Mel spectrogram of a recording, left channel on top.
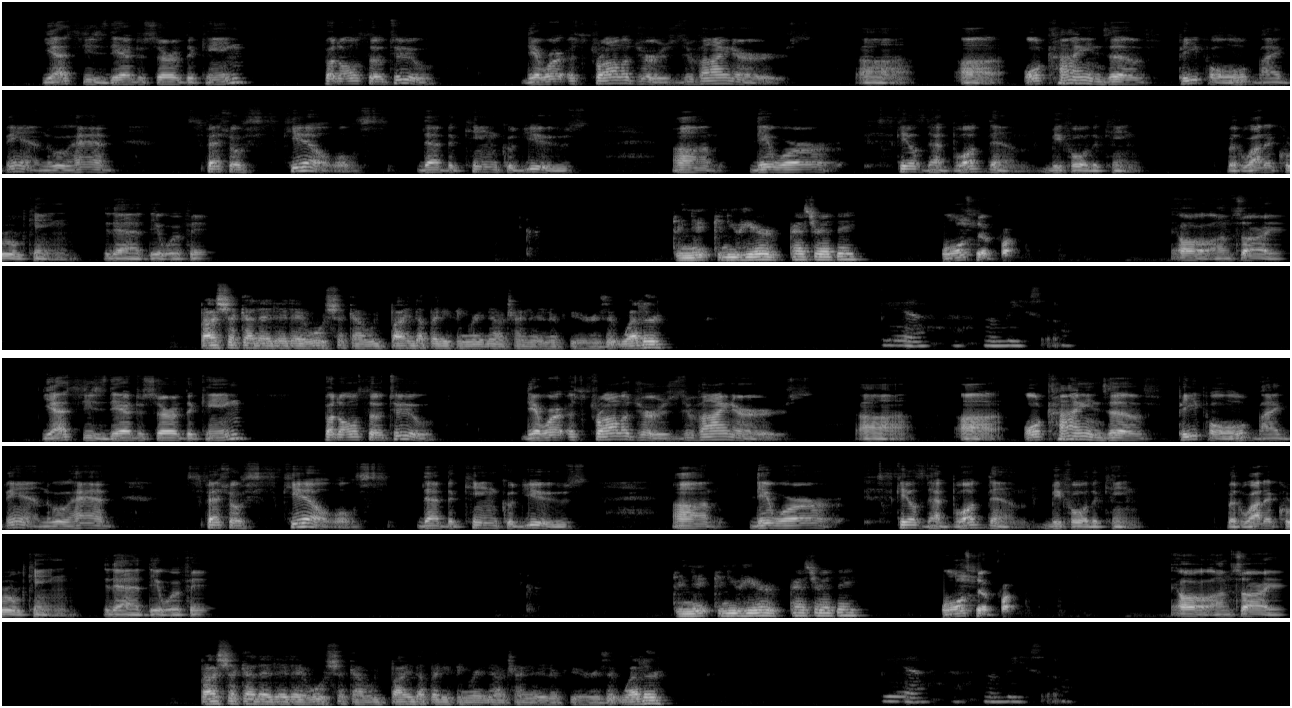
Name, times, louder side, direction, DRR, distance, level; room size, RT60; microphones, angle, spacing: voice 1, 0.4-2.4 3.2-4.3 5.2-8.1 8.5-9.1 9.5-14.3 14.7-16.7 17.0-18.7 19.1-19.3 19.6-20.1 20.4-24.3 25.1-26.5 26.8-27.8 35.2-35.9 37.5-38.6, right 2 dB, 35° right, 0.6 m, -28 dB
voice 2, 32.5-34.3 40.6-45.3, left 1 dB, 45° left, 1.1 m, -26 dB
voice 3, 47.4-49.3, left 2 dB, 25° left, 1.4 m, -39 dB
5.5 x 3.2 x 2.6 m
head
